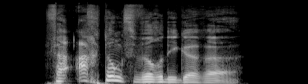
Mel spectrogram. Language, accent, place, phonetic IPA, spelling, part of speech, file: German, Germany, Berlin, [fɛɐ̯ˈʔaxtʊŋsˌvʏʁdɪɡəʁə], verachtungswürdigere, adjective, De-verachtungswürdigere.ogg
- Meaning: inflection of verachtungswürdig: 1. strong/mixed nominative/accusative feminine singular comparative degree 2. strong nominative/accusative plural comparative degree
